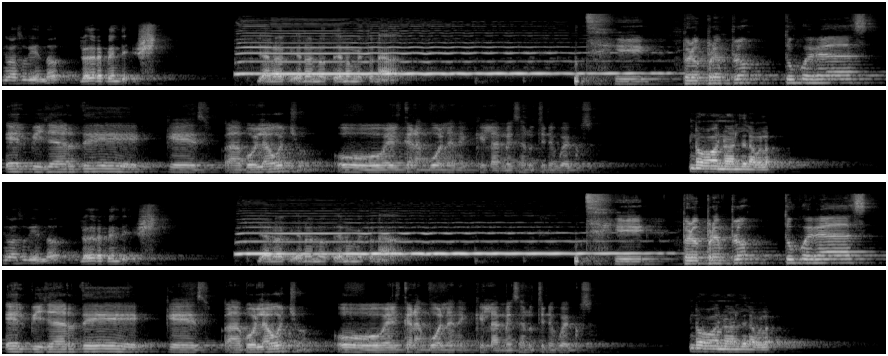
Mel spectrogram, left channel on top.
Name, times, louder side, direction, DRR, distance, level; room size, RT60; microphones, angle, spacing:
voice 1, 0.0-1.5 2.6-4.0 15.7-16.5, left 3 dB, 40° left, 7 dB, 0.6 m, -23 dB
sound 1, 2.3-6.7, right 1 dB, 55° left, 1.0 m, -20 dB
voice 2, 5.8-6.5 6.8-7.6 7.8-10.2 10.5-14.7, right 2 dB, 35° right, 5 dB, 1.0 m, -25 dB
19.0 x 11.5 x 2.4 m, 1.1 s
head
